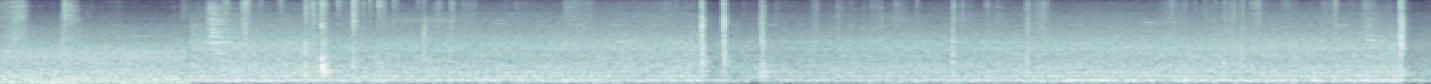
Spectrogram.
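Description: Steady outdoor city traffic noise, with a few sharp knocks about two and five seconds in.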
